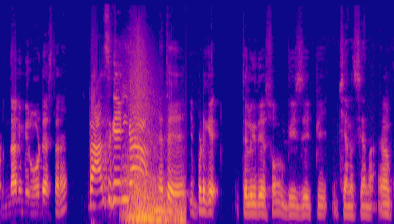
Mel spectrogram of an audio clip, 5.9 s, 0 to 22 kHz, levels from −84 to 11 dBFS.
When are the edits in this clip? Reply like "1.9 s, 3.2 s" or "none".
2.2 s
